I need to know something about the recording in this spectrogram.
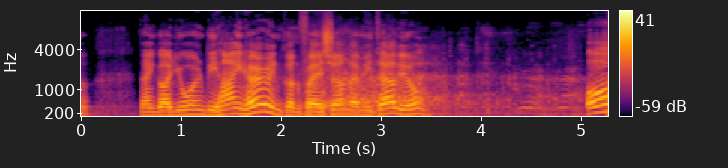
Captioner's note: laughter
